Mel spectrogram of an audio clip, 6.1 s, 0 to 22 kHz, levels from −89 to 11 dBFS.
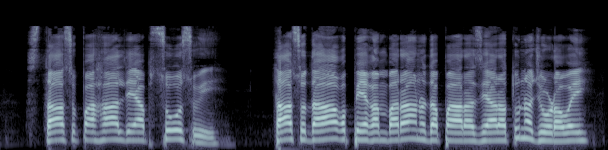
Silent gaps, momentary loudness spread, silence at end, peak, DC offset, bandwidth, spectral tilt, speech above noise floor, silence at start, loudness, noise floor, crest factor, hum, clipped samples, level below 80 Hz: none; 6 LU; 0.25 s; 0 dBFS; under 0.1%; 12 kHz; -3.5 dB/octave; 43 dB; 0.3 s; -16 LUFS; -59 dBFS; 16 dB; none; under 0.1%; -60 dBFS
